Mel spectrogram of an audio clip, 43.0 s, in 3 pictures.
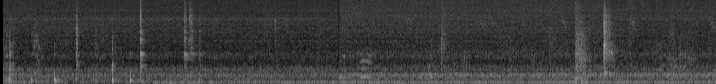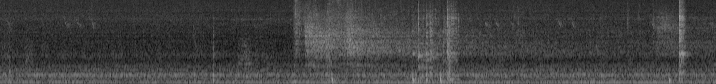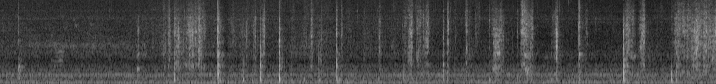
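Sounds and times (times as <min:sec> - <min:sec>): spatula scraping wok: 0:00.1 - 0:04.4, 0:18.4 - 0:29.2, 0:31.2 - 0:42.9
garlic sizzling in hot oil: 0:00.1 - 0:42.9.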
